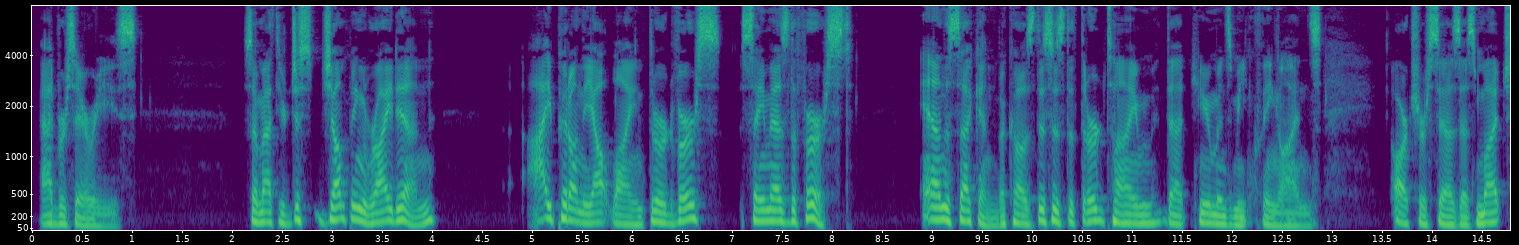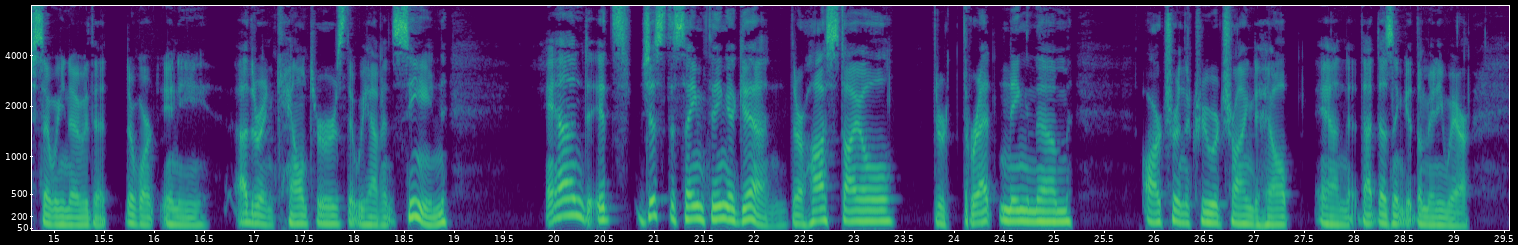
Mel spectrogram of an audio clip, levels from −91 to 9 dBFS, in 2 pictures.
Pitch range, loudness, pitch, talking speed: 105-150 Hz, -19 LUFS, 125 Hz, 150 wpm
